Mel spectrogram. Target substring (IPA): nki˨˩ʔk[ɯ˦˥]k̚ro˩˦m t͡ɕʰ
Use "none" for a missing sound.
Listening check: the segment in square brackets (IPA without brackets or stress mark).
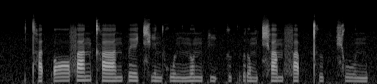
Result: ɯ˦˥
